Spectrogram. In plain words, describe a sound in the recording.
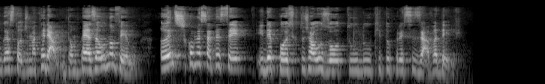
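A woman talks with animation close to a microphone.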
